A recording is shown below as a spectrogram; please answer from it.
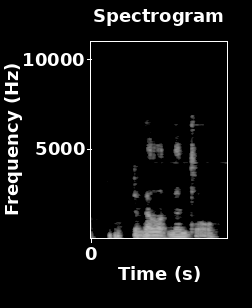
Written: developmental

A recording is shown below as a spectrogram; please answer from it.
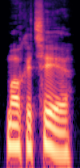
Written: marketer

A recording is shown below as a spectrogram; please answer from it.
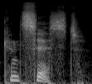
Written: consist

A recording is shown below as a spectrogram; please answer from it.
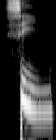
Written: seme

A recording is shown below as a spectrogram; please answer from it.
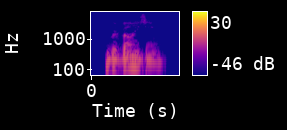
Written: revising

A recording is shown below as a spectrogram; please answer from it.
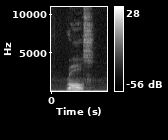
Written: rales

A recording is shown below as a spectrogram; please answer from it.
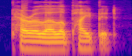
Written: parallelepiped

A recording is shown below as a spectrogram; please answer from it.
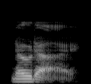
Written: nodi

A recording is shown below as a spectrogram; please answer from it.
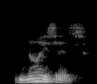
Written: noises

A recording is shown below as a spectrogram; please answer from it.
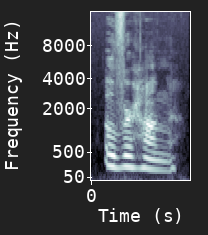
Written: overhung

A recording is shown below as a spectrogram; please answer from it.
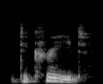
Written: decreed

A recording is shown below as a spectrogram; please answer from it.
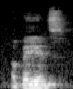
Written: abeyance

